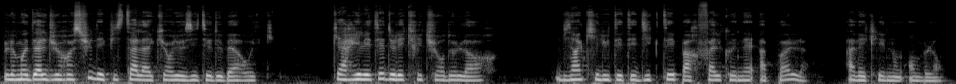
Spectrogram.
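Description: A woman reading a classic novel aloud as scripted narration, in a measured, even way. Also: mid-range voice. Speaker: audiobook reader.

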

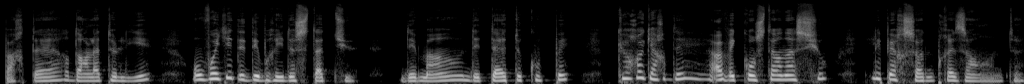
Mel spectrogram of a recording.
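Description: Slow, mellow woman narrator. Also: lowish voice, dry recording, clean studio sound. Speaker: audiobook reader. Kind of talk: scripted narration.

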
